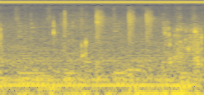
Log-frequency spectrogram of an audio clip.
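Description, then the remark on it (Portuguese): Water pours with a soft, continuous trickling splash over a steady low hum, fairly quiet, with no talking. “Tá vendo, água, Desculpa.”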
